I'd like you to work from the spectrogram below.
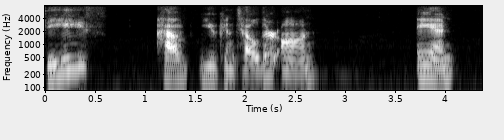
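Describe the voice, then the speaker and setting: A woman with a very deep, low pitch speaks with very wide pitch swings. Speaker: livestream product presenter and car show videographer. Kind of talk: live product demo stream. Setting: livestream. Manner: casual, chatty.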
